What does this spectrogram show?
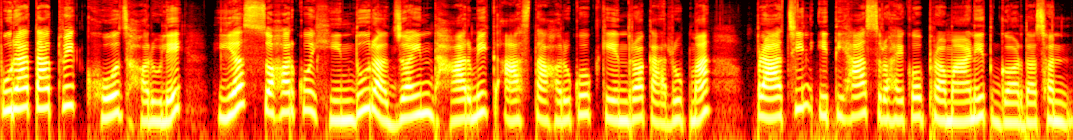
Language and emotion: Nepali, neutral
